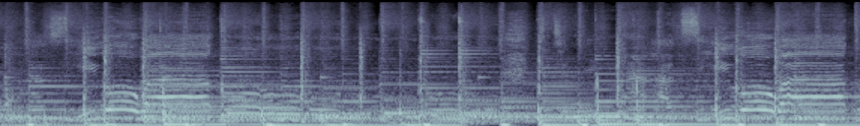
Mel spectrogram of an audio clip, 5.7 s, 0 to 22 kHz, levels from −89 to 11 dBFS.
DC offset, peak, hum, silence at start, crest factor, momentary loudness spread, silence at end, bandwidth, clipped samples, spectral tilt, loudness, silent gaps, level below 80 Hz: under 0.1%; 0 dBFS; none; 0 s; 14 dB; 5 LU; 0 s; over 20 kHz; under 0.1%; -5 dB/octave; -16 LUFS; none; -18 dBFS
